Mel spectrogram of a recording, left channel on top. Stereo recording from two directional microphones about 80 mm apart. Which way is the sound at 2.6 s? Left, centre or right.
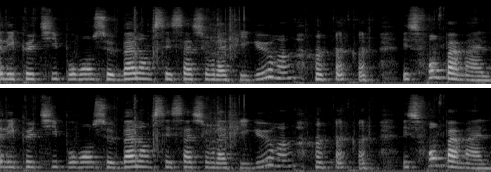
Right.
